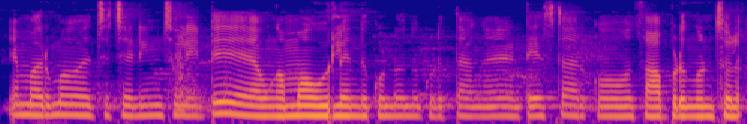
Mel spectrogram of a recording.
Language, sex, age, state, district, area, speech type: Tamil, female, 30-45, Tamil Nadu, Nagapattinam, rural, spontaneous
